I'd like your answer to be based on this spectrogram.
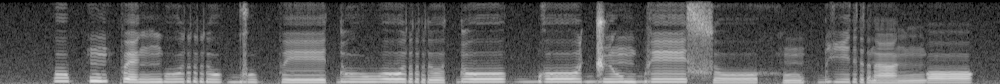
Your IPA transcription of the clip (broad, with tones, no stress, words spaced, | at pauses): ʊ˦pũ˦pɛ˨ ŋu˨˦ru˨ɡu˨ peː˨ɗu˦wo˦rʊ˨ ɗoː˦ ɡ͡boː˦d͡ʒũ˦beː˦ soː˨hũ˨ ɓi˦rã˨ ŋɔ˦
